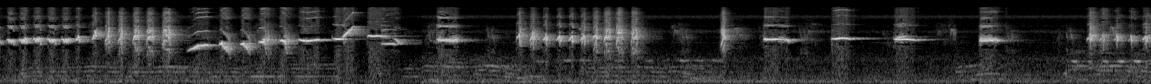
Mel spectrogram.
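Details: Oriental magpie-robin in full, lively song ('gacor'): rapid rattling bursts of scratchy notes alternate with sweet slurred whistles, repeated in energetic runs with brief gaps between phrases.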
